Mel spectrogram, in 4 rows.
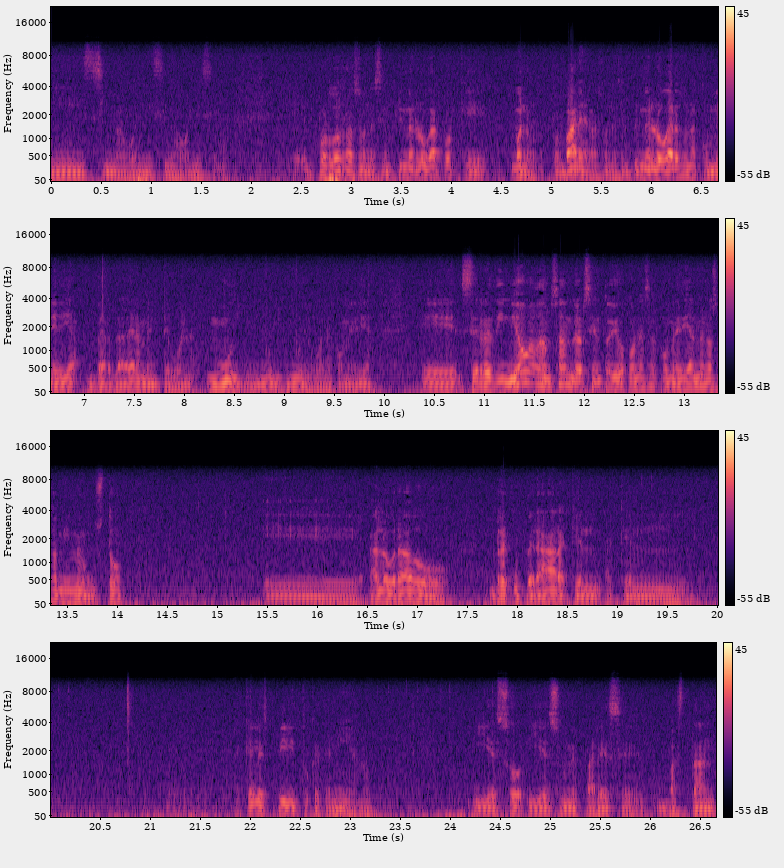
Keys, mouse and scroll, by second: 0.0 click, 19.3 click, 20.2 click, 20.9-22.3 scroll down 1, 22.3 click, 23.3 click, 23.8 click, 24.5 click, 26.4-26.6 drag.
